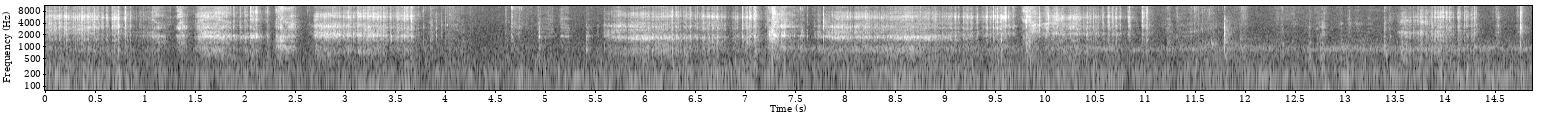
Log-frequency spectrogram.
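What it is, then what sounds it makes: Dry bar soap being scraped. A hand-held, dry, coral-pink bar of soap has a knife blade scraped across its flat face. The result is a run of quiet, dry, crumbly scraping strokes with a bright, gritty texture that come in uneven bursts with short pauses between them.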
